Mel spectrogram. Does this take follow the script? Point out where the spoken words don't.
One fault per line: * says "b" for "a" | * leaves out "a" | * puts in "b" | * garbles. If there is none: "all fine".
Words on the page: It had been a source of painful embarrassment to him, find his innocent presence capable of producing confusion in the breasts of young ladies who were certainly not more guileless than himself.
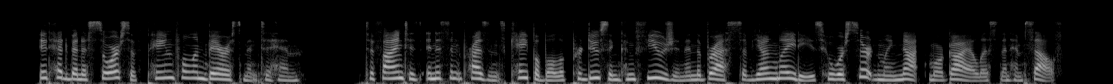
* puts in "to"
